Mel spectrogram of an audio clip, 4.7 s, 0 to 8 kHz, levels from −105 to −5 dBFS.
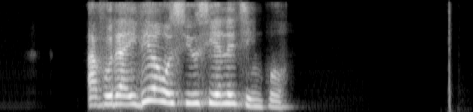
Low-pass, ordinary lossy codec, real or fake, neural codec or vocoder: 7.2 kHz; AAC, 32 kbps; fake; codec, 16 kHz in and 24 kHz out, 0.9 kbps, LongCat-Audio-Codec, four codebook decoder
